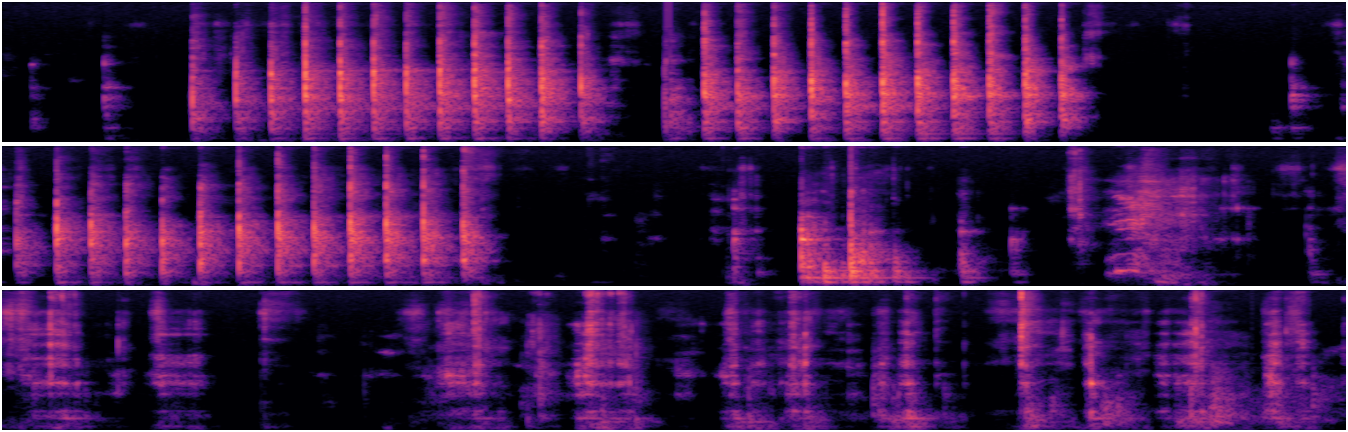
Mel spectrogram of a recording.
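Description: Hand work on a steel chisel in a home workshop: three long rhythmic rasping strokes, each a steady back-and-forth run, followed by scattered softer scrapes and taps, close and moderately loud with no voices.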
